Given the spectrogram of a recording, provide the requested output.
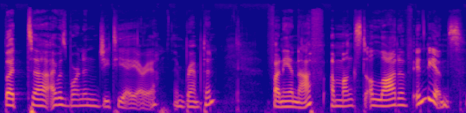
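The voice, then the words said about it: Mixed, hard-to-place accent. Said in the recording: “I have this funny accent that I don't hear, but is a bit of a mixture of all those years of not living on Canadian soil”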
